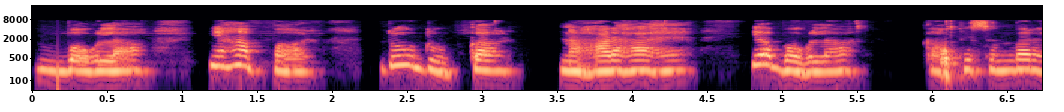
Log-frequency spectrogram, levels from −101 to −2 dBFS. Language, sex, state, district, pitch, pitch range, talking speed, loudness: Hindi, female, Bihar, Saran, 215 Hz, 205-225 Hz, 115 wpm, -18 LUFS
